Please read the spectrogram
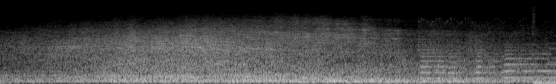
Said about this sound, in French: c'est vraiment tellement gentil à vous de nous emmener à Pyongyang à bord de votre jet privé.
